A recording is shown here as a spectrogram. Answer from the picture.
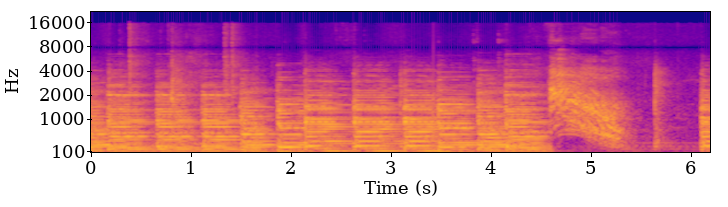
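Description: Upright piano playing an intro of rhythmic chords, a few strikes a second. Near the end a fast run sweeps down the keys, a downward glissando, and the chords then start again.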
